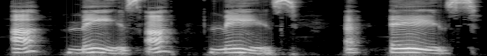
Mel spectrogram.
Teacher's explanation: you can hear the long a in that second half that makes it a second syllable word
